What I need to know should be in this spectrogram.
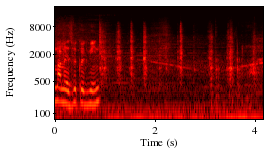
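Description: Metal tools clink and knock against car parts.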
